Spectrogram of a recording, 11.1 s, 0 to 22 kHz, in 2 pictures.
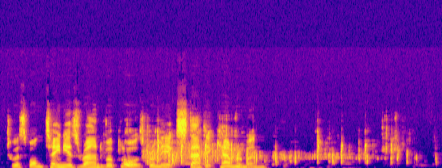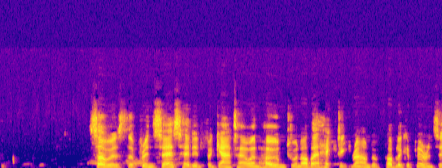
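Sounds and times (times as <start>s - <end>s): applause: 1.4s - 5.7s
scattered hand claps: 1.5s - 5.8s.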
